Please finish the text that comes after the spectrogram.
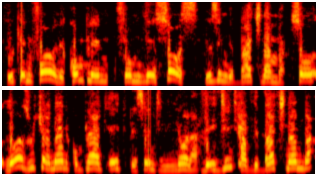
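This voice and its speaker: A man's voice: sits high, dark tone, husky, poor audio. A man giving an explanatory statement as an agency spokesman.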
